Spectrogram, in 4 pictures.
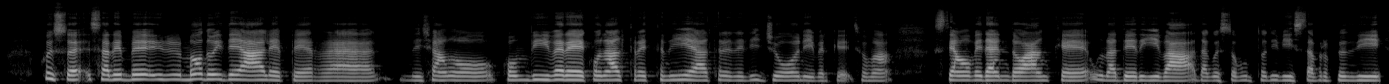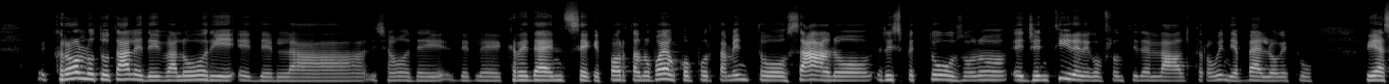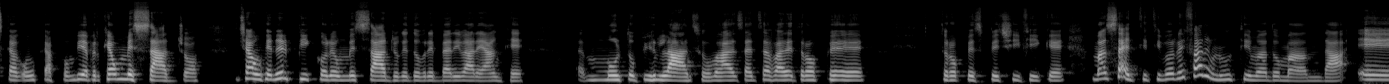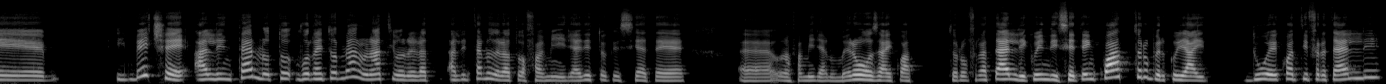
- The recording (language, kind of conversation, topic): Italian, podcast, Cosa fai quando i tuoi valori entrano in conflitto tra loro?
- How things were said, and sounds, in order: "proprio" said as "propio"; "convivere" said as "convie"; "insomma" said as "inzoma"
